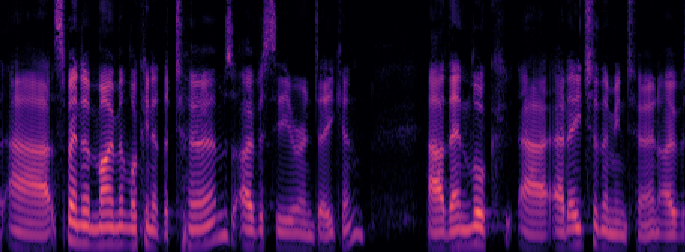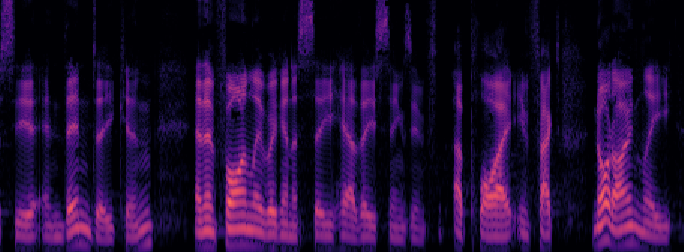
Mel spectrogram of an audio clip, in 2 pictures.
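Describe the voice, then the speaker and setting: Australian male pastor, earnest teacher, stumbles and restarts, mid pitch, long hall reverb. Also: a bit bright. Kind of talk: sermon.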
